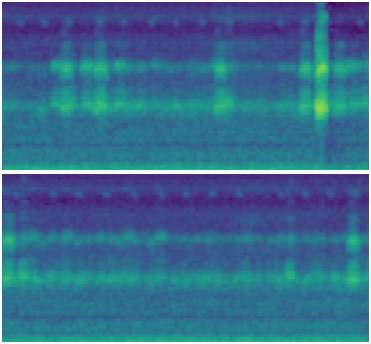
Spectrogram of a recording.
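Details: Kawamura's rice frogs calling in rice paddies in northern Saitama, Japan: a dense, fairly quiet chorus of short, rasping croaks overlapping throughout, with one sharp, loud croak standing out near the middle.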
